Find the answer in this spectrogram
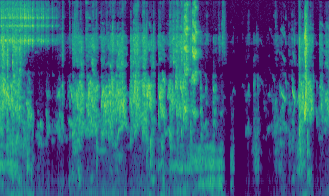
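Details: Pet lovebirds, colour male and black-mask female pair, active: steady grating twitter and chatter for four seconds, a near-silent pause, then a single loud sharp squeak.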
